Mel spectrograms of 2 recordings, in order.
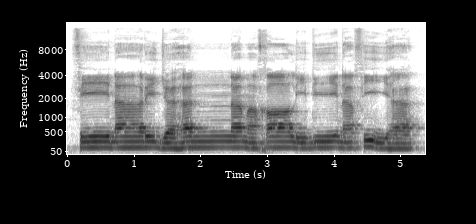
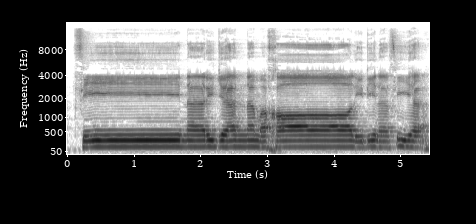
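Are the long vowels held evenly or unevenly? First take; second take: evenly; unevenly. First: Every long vowel is held for equal length. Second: One long vowel is held much longer than others. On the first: The speaker calls it right. "harus imbang" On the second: The speaker calls it wrong. "Contoh misalnya yang salah ya"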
